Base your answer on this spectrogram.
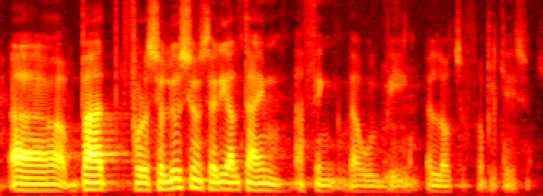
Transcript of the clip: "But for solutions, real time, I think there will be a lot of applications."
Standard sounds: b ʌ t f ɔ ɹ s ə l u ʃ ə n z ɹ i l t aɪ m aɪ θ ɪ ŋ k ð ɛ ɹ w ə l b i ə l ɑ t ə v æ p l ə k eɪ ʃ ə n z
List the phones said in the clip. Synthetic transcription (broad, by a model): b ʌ t f ɔ ɹ s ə l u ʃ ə n s ɹ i l t aɪ m aɪ θ ɪ ŋ k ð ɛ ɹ w ə l b i ə l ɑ t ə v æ p l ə k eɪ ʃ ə n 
